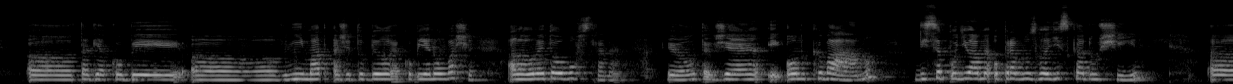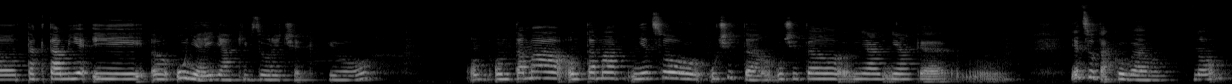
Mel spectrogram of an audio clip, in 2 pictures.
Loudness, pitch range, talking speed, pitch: -33 LUFS, 215-260 Hz, 140 wpm, 245 Hz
